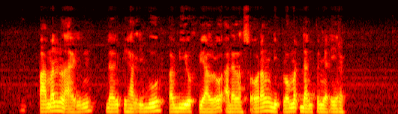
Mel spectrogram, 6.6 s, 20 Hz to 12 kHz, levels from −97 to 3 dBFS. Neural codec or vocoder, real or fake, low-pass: vocoder, 22.05 kHz, 80 mel bands, Vocos; fake; 9.9 kHz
